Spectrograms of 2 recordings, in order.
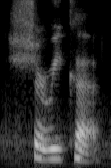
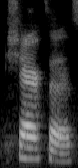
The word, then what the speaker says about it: Sherika: My name is actually pronounced Sherika. But when Bajans talk, is be like Sherika. So I just answer to both.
